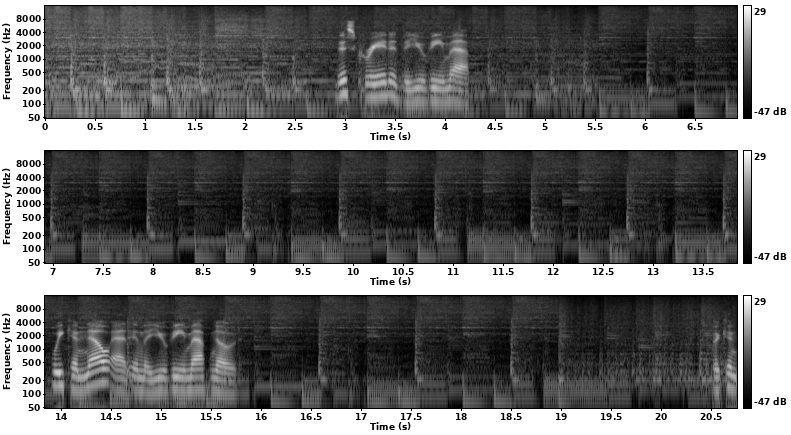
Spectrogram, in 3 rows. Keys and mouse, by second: 3.5 click, 3.7-6.8 drag, 9.1-12.1 drag, 14.1-20.7 ctrl+middle drag.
